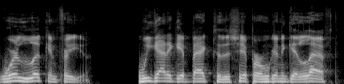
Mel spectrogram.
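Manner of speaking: plain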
